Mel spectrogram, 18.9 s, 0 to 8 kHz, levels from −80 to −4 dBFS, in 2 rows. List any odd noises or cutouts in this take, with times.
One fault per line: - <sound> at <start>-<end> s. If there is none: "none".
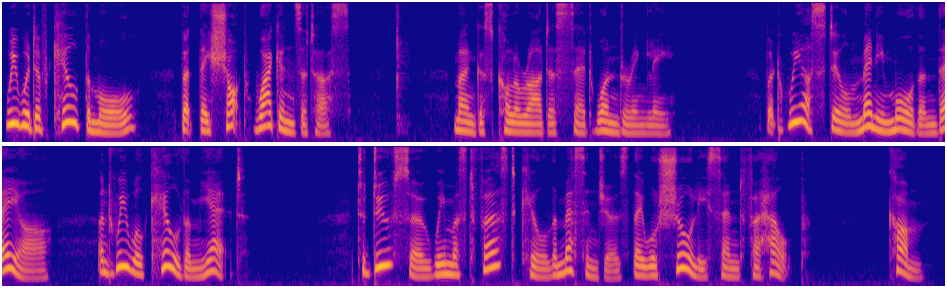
- thud at 3.9-4.1 s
